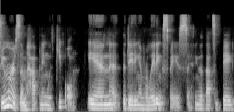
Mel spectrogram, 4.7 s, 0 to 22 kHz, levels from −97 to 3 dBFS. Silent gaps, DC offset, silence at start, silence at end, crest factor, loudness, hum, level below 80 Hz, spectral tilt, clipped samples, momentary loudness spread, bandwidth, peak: none; under 0.1%; 0 s; 0 s; 14 dB; -16 LUFS; none; -60 dBFS; -5 dB/octave; under 0.1%; 10 LU; 12.5 kHz; 0 dBFS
